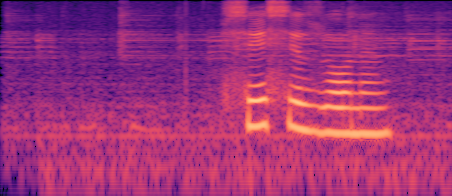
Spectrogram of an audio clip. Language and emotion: Russian, neutral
